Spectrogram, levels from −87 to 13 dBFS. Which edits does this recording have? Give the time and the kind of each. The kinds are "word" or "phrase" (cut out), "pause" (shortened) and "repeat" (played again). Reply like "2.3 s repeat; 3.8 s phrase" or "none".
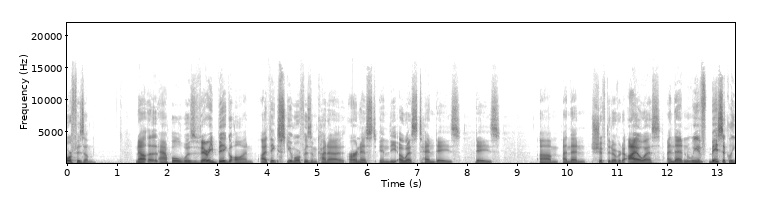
1.8 s phrase; 3.8 s pause; 4.2 s word; 5.6 s phrase; 8.2 s repeat; 11.9 s pause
